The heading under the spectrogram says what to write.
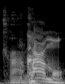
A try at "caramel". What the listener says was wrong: You always say caramel. You're very, very... Yes. Very quick with your syllables around here.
